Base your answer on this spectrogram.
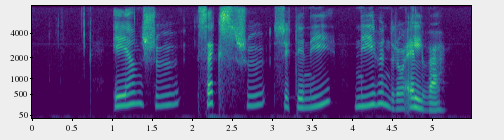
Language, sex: Norwegian, female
